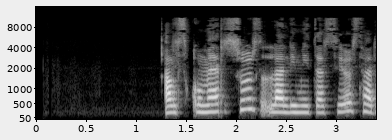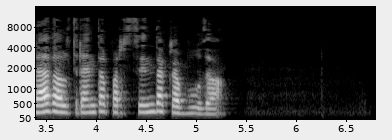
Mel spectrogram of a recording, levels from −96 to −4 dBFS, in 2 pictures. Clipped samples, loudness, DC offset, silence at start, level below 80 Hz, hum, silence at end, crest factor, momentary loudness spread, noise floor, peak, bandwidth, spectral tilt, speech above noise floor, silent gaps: under 0.1%; -23 LUFS; under 0.1%; 1.3 s; -82 dBFS; none; 1.55 s; 24 dB; 12 LU; -79 dBFS; -2 dBFS; 11.5 kHz; -4.5 dB/octave; 57 dB; none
